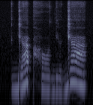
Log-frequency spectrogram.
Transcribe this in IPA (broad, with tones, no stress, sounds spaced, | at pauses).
ɡʲ a˨˥ ʔ h ɔ˩ d ɾʲ ø˩ ɡʲ a˥˧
